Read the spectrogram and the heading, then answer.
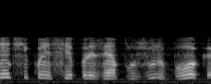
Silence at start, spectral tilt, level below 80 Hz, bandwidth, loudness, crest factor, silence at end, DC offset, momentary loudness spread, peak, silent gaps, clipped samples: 0 s; -5 dB/octave; -74 dBFS; 4.9 kHz; -27 LUFS; 18 dB; 0 s; under 0.1%; 9 LU; -8 dBFS; none; under 0.1%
